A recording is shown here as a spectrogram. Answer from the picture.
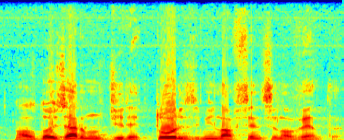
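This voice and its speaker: The pitch swings very widely, with vocal fry throughout. The pace is fairly quick. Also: man. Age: 80s+. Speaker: folklore institute president. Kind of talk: interview. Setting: studio. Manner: halting.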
